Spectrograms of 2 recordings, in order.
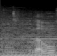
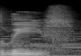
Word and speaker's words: leve: See, the nature of this pun makes me believe that leave is actually the proper pronunciation of it. Because some people like to argue, oh, it's pronounced leve. No, I'm pretty sure it's leave.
